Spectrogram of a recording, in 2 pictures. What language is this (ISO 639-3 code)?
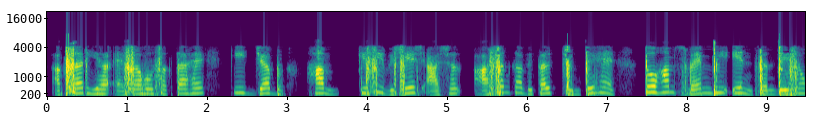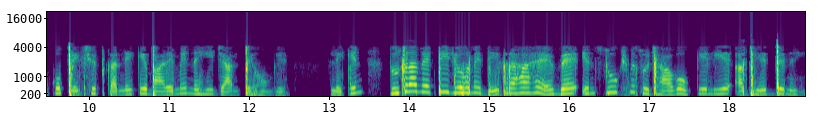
hin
